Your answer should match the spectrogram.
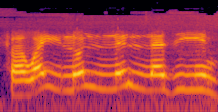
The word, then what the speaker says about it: فويل للذين: فويل للذين، فويل للذين، ممتاز. يبقى مركنش عند اللام زي ما نطقنا كده ده، ونتدرب عليه مرة واثنين وثلاثة وتابعينا، ونسمعك في مرة جاية إن شاء الله بإذن الله.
